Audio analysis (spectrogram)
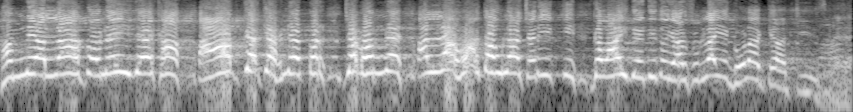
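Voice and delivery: high, impassioned preaching voice; fervent avowal. Acted. Companion explains his faith to the Prophet, fervent and high-pitched. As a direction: build in fervour, pitch soaring, then come down at the end.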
